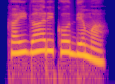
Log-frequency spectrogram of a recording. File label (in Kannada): "ಕೈಗಾರಿಕೋದ್ಯಮಿ", Kannada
